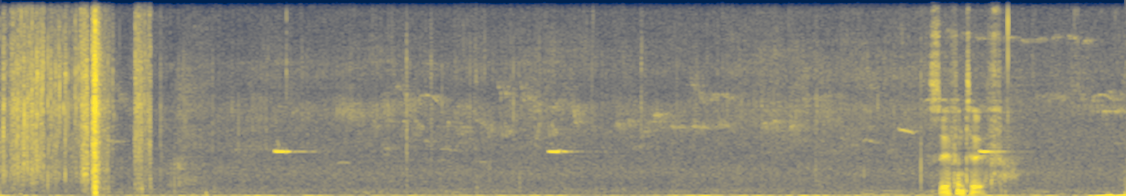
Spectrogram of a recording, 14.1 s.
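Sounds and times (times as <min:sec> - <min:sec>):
distant bird calls: 0:03.4 - 0:14.0.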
